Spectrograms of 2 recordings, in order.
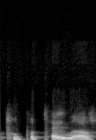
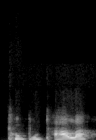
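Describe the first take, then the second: First: "Tuputala" with TAY in it, falling; alternative pronunciation. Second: "Tuputala" with TAH in it, high and rising; tentative pronunciation. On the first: Host corrects his guess at a surname, "Tuputala" said too-puh-TAY-la. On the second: Host guesses a linebacker's surname, "Tuputala" said too-poo-TAH-la, unsure. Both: Real, not acted. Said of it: "excuse me if I mispronounce".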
